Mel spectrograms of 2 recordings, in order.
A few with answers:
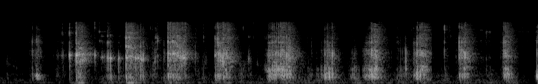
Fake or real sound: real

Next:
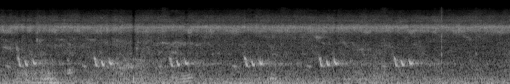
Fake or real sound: fake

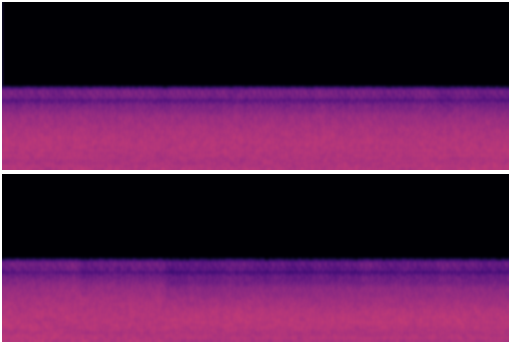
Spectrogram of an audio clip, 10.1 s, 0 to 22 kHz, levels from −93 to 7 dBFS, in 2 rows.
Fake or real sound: fake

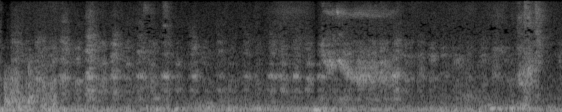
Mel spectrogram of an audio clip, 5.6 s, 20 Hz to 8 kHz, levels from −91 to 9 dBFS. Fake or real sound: real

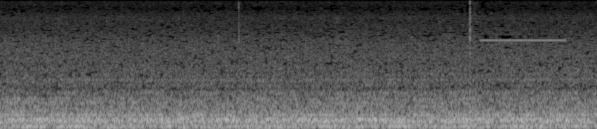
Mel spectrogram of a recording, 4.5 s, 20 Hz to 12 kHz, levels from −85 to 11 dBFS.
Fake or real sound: real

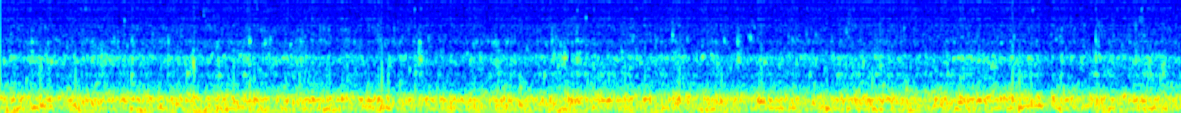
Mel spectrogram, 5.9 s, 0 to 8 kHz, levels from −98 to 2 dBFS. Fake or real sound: real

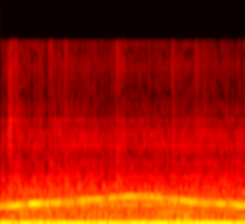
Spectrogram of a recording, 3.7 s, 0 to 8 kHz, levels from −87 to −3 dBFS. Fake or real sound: fake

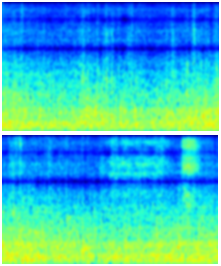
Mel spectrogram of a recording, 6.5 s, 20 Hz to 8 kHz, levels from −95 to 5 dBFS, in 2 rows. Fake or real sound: fake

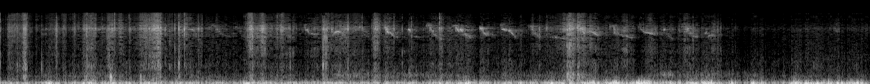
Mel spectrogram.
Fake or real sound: real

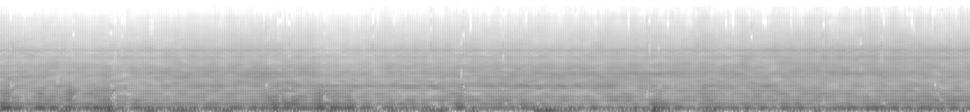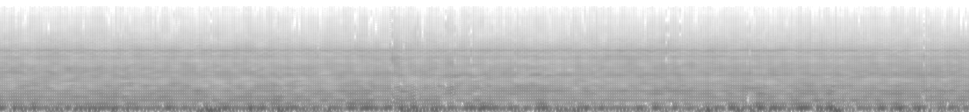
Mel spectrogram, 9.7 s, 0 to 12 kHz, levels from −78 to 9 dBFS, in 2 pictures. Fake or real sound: fake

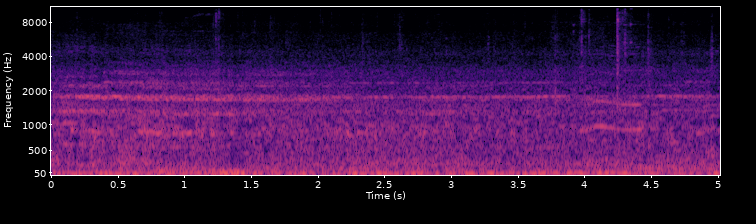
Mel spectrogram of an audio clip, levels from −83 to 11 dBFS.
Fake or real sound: real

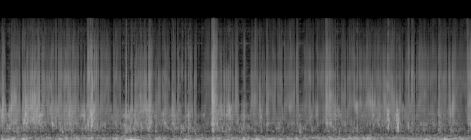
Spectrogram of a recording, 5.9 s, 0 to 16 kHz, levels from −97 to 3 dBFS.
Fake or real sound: fake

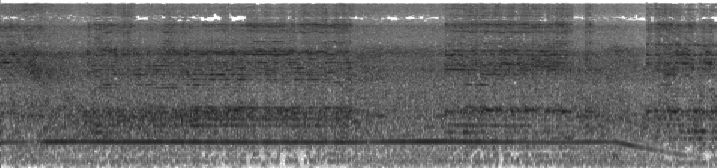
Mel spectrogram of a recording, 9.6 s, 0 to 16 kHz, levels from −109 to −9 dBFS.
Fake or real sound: real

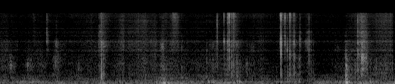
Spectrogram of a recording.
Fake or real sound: fake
